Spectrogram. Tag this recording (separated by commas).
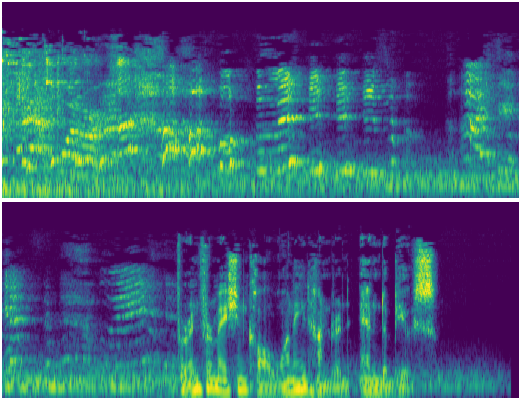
Speech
